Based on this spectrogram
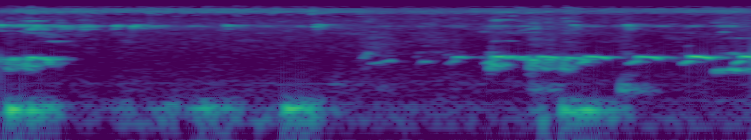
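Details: Local zebra dove singing vigorously: after a pause, a run of quick, short cooing notes in close series, broken into phrases, over low dull thumps and background hum.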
